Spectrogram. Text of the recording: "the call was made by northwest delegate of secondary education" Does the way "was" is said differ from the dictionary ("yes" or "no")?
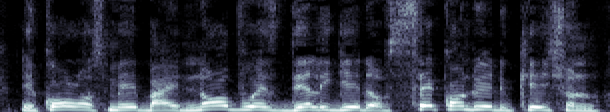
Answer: yes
